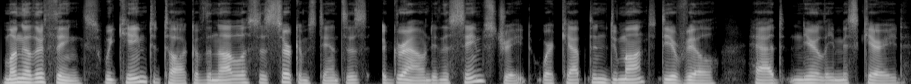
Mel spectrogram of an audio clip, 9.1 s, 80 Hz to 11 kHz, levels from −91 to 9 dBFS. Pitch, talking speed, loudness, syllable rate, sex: 130 Hz, 150 wpm, -20 LUFS, 4.7 syllables/s, male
